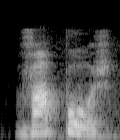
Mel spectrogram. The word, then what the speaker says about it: vapor: Vapor. Eu falo vapor e não vapor. Vapor. A sílaba mais forte é a última.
